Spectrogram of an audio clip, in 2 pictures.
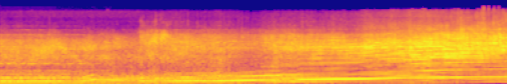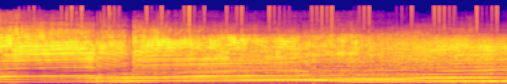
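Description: Racing car engines run hard as several cars accelerate and brake through a slalom course. The engine pitch climbs repeatedly and drops, with more than one engine heard at once.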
